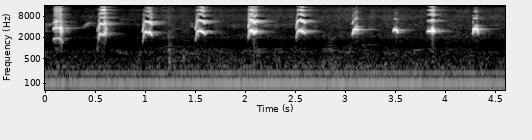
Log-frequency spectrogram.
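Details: A local cendet, or long-tailed shrike, in master song recording repeats a clipped, two-toned chip about twice a second, ten notes in a row, over a steady low electrical hum.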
